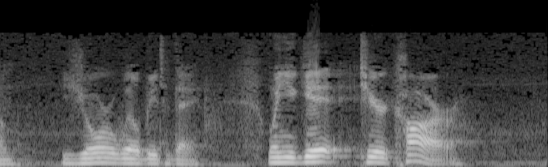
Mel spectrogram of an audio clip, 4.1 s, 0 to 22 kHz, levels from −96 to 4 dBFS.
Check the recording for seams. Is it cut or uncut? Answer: cut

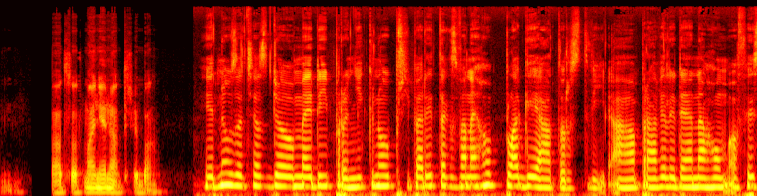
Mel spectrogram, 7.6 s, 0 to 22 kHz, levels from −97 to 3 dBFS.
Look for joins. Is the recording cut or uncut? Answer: uncut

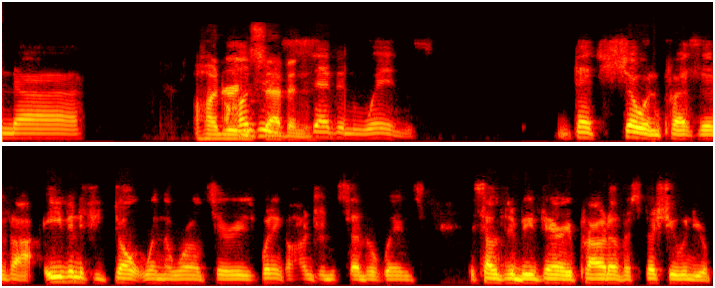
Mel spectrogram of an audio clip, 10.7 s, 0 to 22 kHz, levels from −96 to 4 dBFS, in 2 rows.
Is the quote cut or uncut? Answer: uncut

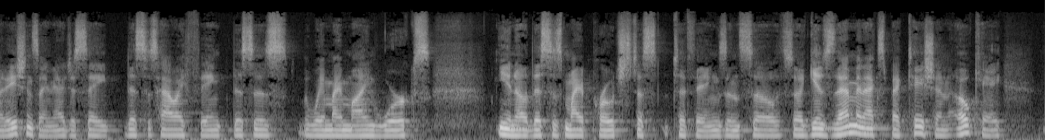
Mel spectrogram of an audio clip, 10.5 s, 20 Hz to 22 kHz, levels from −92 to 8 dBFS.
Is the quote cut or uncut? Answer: uncut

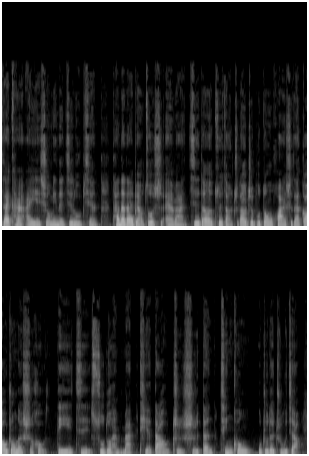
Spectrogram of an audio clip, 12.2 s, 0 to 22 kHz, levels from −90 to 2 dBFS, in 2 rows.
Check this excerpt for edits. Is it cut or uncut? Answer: cut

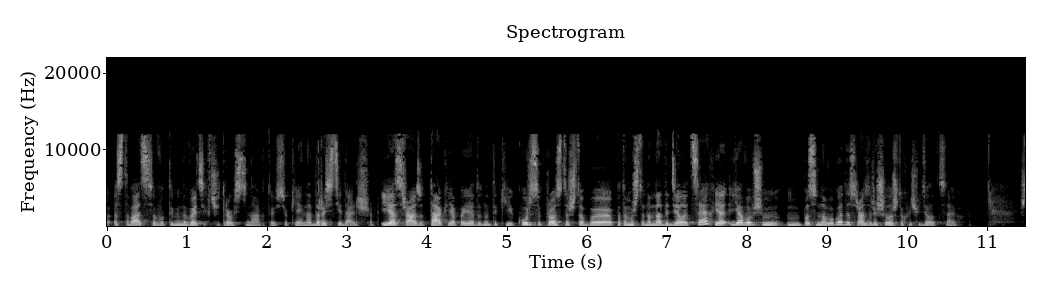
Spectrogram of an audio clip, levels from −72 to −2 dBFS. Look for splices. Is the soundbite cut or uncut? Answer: cut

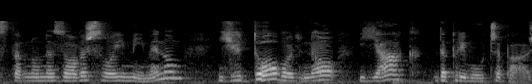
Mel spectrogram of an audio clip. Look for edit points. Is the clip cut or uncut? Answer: uncut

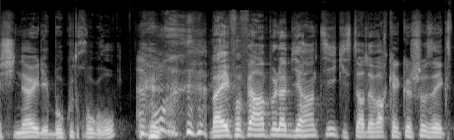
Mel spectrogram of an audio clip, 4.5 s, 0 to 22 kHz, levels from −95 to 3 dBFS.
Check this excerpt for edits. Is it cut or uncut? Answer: uncut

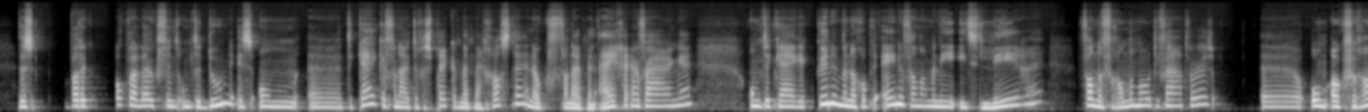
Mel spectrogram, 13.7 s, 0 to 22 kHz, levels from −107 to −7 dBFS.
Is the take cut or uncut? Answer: uncut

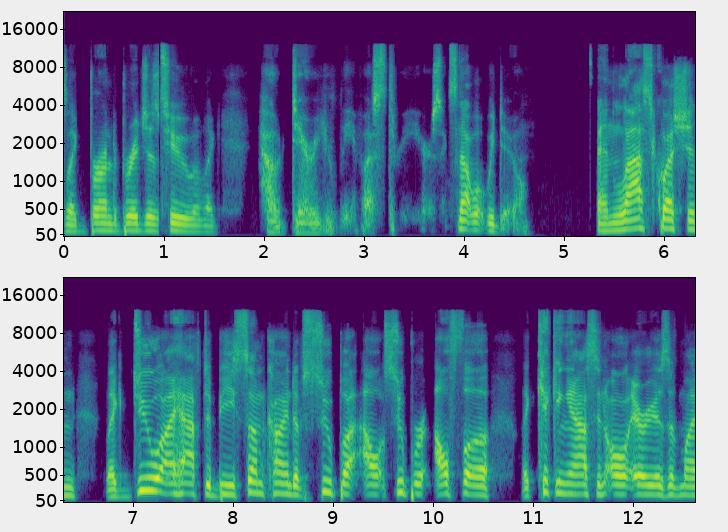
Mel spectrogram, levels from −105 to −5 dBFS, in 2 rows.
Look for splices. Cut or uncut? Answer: cut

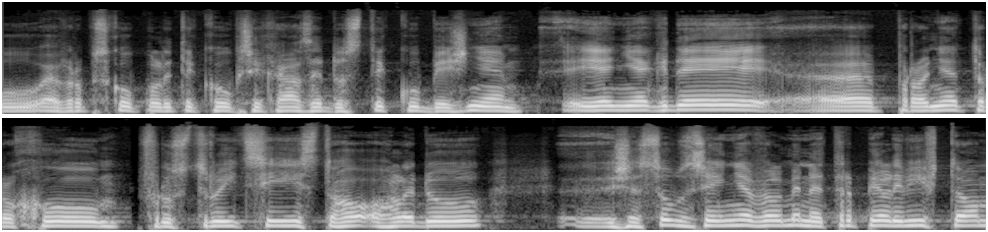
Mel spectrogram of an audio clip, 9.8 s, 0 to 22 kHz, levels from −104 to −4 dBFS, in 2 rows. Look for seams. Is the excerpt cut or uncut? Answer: cut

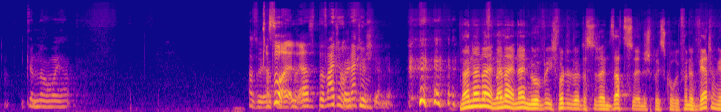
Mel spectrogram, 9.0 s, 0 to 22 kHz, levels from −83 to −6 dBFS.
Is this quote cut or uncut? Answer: cut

